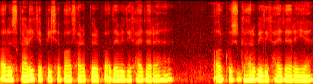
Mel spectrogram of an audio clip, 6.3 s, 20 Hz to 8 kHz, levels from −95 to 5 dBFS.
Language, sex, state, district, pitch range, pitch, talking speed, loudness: Hindi, male, Maharashtra, Chandrapur, 110-120 Hz, 115 Hz, 210 wpm, -15 LUFS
